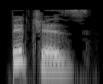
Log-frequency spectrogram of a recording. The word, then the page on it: bitches: British English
